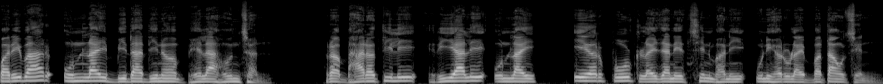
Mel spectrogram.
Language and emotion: Nepali, neutral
